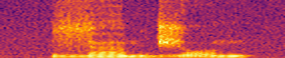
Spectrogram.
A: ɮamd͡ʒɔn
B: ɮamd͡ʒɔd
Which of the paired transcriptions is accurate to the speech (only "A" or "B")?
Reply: A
